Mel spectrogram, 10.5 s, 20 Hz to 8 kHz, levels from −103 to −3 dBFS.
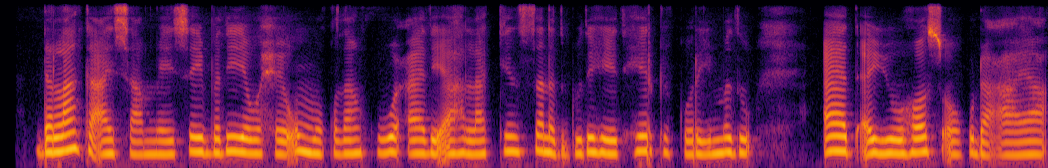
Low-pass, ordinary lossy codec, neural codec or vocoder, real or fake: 7.2 kHz; none; none; real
